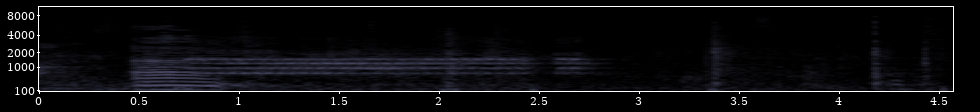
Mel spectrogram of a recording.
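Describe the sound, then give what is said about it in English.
A phone rings during a public community planning meeting with a steady, buzzy electronic tone for about two seconds, clear, followed by a few sharp knocks and clicks over low background noise. “Someone's phone is ringing.”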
